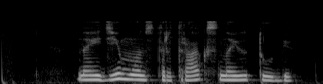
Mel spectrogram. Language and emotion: Russian, neutral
